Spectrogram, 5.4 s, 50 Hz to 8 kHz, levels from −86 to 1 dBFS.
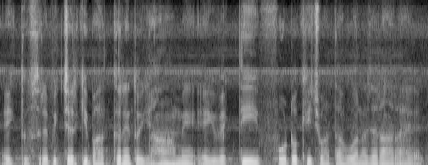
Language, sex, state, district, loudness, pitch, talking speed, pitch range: Hindi, male, Bihar, West Champaran, -19 LUFS, 110 Hz, 200 wpm, 100-125 Hz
